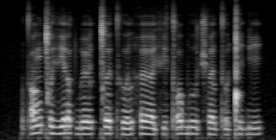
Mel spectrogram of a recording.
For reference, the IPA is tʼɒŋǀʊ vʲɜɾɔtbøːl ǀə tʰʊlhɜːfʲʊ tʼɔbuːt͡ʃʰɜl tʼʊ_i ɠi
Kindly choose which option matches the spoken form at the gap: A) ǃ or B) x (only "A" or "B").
A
